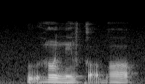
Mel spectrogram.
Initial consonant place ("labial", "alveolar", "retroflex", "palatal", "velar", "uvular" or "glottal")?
glottal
